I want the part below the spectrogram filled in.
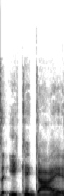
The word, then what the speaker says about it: ikigai: Can you tell me, what was ikigai? Is that what that's called? – Yeah, it's spelled I-K-I-G-A-I.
